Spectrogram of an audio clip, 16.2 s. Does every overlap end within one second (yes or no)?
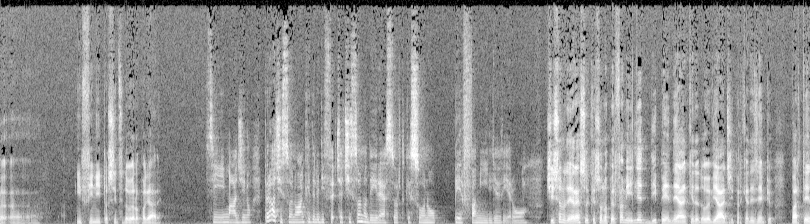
yes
